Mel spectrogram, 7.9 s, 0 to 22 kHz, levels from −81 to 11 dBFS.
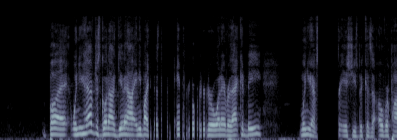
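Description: Speech with two digital broadcast dropouts, where the receiver stopped getting clean frames and muted its output until valid data returned. The first runs from 2.96 to 4.15 s, after "out and giving out": about 620 ms of sound is lost in short holes scattered across 1.15 s, none longer than 96 ms, each with a 20 ms fade, before "or whatever that could". The second, from 6.34 to 6.79 s after "when you have", removes about 410 ms.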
